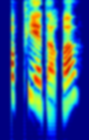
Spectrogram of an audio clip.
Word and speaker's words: 커피에다가: 에다가 often flows like one smooth chunk after the noun. 커피에다가, not 커피에다가 with big breaks.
